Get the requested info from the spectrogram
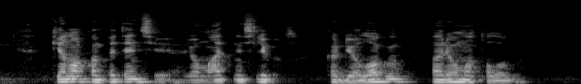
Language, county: Lithuanian, Vilnius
